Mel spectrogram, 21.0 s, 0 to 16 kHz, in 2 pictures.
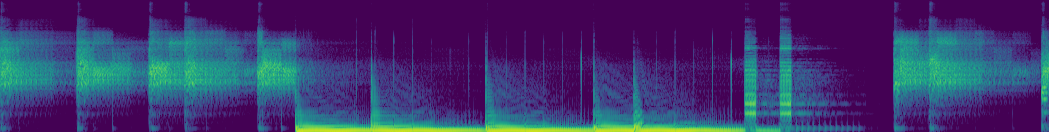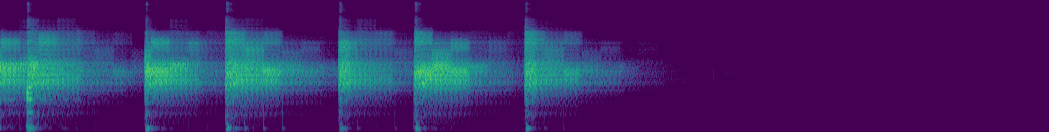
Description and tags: beat46( 80bpm)
drum-loop, rubbish, beat, rhythm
